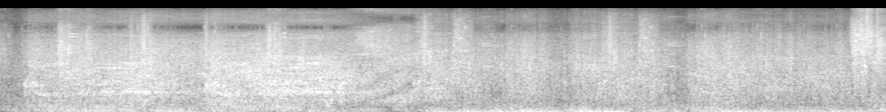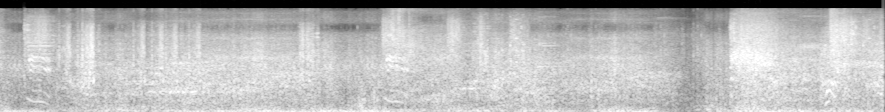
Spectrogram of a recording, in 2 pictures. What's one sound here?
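A blade swings and strikes with sharp clangs.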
